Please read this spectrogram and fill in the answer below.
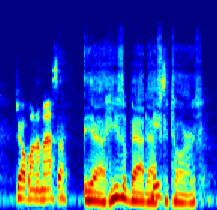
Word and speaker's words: Bonamassa: about joe bonham uh uh how do you pronounce his last name joe bonamassa yeah he's a badass guitarist he's great he's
